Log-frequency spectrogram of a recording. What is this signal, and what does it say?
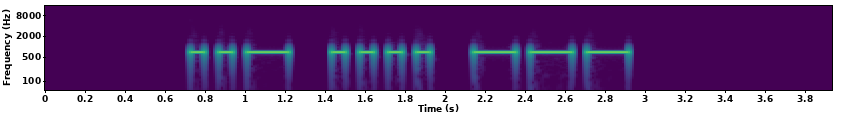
Morse code, heard as a keyed tone, about 17 wpm, 700 Hz. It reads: UHO
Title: USA Call Sign Postfixes - 3 Letters 17wpm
